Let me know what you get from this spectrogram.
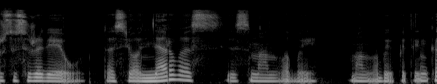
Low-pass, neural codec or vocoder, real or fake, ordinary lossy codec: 14.4 kHz; none; real; MP3, 64 kbps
